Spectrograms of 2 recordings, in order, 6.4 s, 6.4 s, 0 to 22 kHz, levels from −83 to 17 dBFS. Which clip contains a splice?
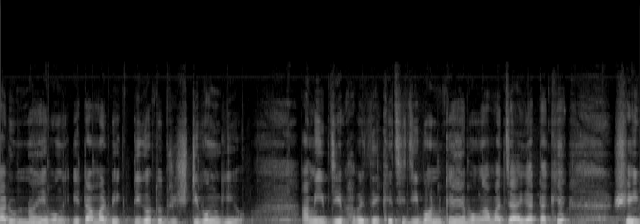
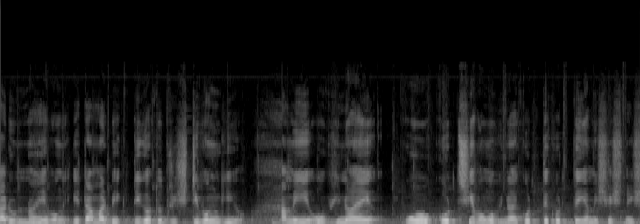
second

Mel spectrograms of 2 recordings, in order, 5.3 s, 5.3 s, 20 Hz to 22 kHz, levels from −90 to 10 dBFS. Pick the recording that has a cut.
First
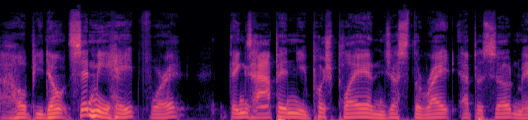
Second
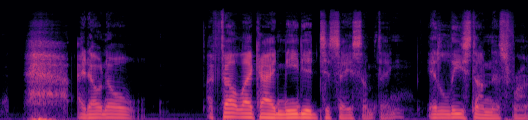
first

